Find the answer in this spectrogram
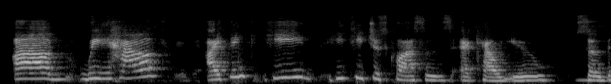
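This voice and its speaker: A loud woman's voice with a fairly high pitch, very wide pitch swings and a very slow pace. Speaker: middle school teacher. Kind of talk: casual chat.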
